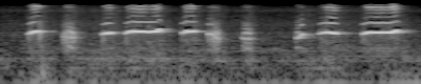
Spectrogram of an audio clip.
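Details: Pet cockatiel, a male, whistling a rapid series of bright, steady whistled notes with strong overtones, some brief and clipped, others held longer, almost continuous across the few seconds.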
